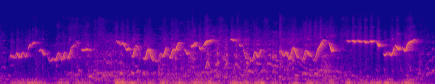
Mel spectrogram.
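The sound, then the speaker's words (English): A person whistles a lively, warbling imitation of birdsong, quick rising and falling trills repeating for several seconds, fairly loud over a low background rumble. “All I can hear out in the garden is the merry song of every bird in the bird kingdom.”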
